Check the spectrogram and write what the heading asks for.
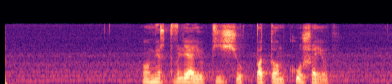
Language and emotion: Russian, angry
